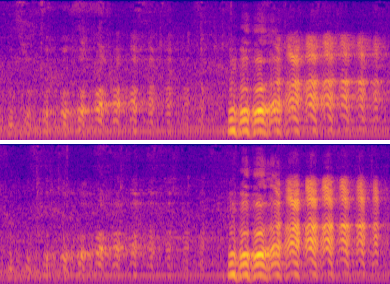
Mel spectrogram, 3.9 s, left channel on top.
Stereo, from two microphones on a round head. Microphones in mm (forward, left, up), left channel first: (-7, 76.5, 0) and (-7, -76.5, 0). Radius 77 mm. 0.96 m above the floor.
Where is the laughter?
35° left (ahead or behind), 1.6 m; by 3.8 s 50° right (ahead or behind), 1.0 m.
